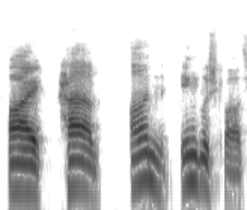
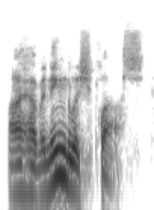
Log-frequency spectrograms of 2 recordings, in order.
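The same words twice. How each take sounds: First: The words are said separately, without linking. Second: The words run together with linked sounds. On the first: "instead of saying" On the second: "link the sounds of the words"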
